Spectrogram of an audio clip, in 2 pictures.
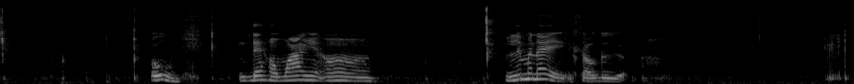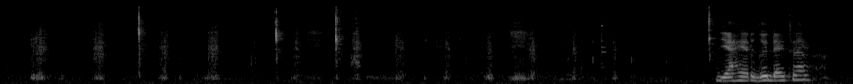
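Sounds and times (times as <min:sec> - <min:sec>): crisp cucumber chewing crunches: 0:07.5 - 0:14.8.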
